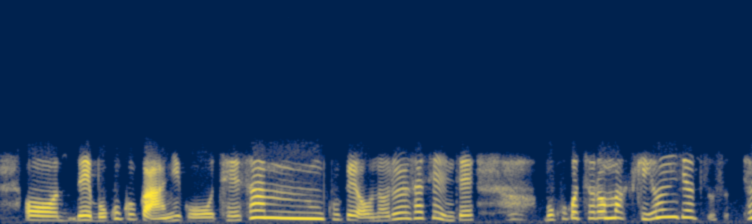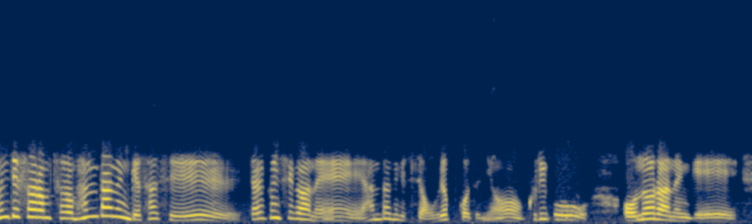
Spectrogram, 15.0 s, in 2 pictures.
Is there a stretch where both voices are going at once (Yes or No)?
No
